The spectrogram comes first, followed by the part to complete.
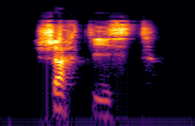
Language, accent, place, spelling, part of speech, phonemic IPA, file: French, France, Lyon, chartiste, noun / adjective, /ʃaʁ.tist/, LL-Q150 (fra)-chartiste.wav
- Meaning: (noun) 1. a person who studies old charters 2. a student or an alumnus of École Nationale des Chartes 3. a chartist 4. a Chartist; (adjective) Chartist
